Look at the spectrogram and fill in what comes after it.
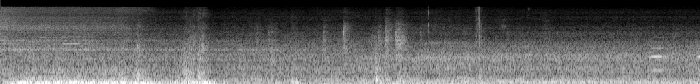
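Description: Enshu Railway electric train passing on the adjacent track: a loud low rumble for the first two and a half seconds that drops to a steadier, quieter rumble as its last cars go by, with a few sharp clicks.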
